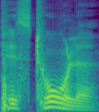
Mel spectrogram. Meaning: 1. pistol, gun 2. gun (device operated by a trigger)
- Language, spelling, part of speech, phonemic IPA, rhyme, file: German, Pistole, noun, /pɪsˈtoːlə/, -oːlə, De-Pistole.ogg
